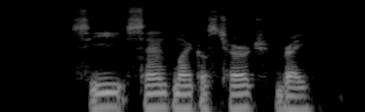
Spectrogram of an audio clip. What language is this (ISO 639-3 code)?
eng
